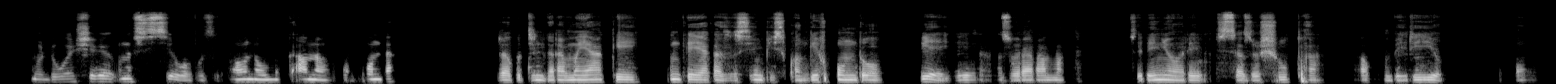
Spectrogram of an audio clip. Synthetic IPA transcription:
munduwe̞ʃe̞ṵno̞ʃi̥sirwakuziaunaumuka̰nawekufunda | rirakutindaɾamojake̞ | iŋɡe̞jakazo̞simbiswaŋɡe̞fundo̞ | uje̞ɦeazo̞ɾaɾama | ʐ̥iriɲo̞ɾeʐisazoʃupʰaː | k̚umberijo | ukoːŋo

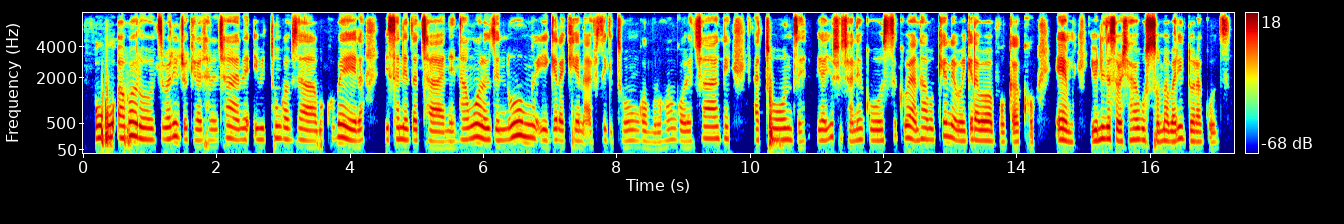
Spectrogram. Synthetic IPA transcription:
uβuʔaβoɾoziβaɾid͡ʒokiɾat͡ʃaːne̞t͡ʃaːne̞ʔiβituːŋɡwavjaːβo̞kuβe̞ːɾaβisane̞ːzat͡ʃaːne̞n̥haːmwoɾozinuːmŋe̞jiɡe̞ɾakʰe̞na̰a̰fi̥seɡitʰuːŋɡwamuɾuɦoːŋɡo̞ɾe̞t͡ʃaːŋhe̞atʰuːnze̞βiɾajuʃet͡ʃaːne̞ɡoːsekuβe̞ːɾanhaːβokʰe̞neβoiɡeɾaβaβavuɡakʰo̞emŋeiβiːn̥uvjo̞ːseβaʃakaɡusomaβaɾidoɾaɡuze̥

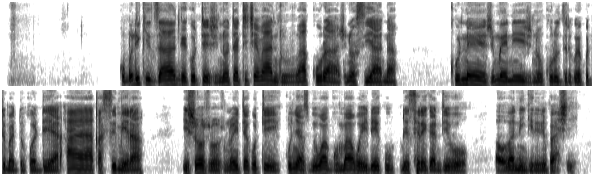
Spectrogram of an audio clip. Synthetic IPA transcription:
kuɓuɗikid͡zaŋɡe̞kutiʐino̞tatit͡ʃe̞ʋantʰuʋakuɾaʐino̞sijana | kune̞ʐimwe̞niʐino̞kuɾud͡zirwakut̬imadʱo̞kodʱe̞aʔajːkasimiɾa | iʐo̞ʐo̞ʐino̞itakutikuɲazwiwaɡʱumaweiɗekuɗe̞t͡se̞ɾe̞kandiʋo̞ | ɦaoʋaniŋɡiɾiripaːʃi

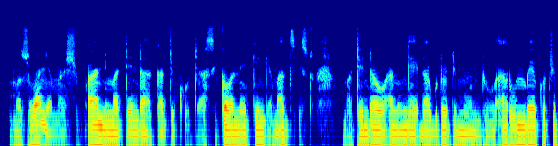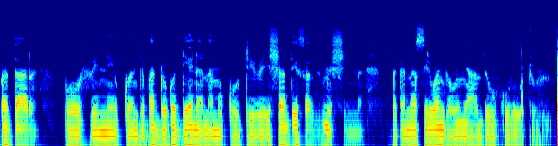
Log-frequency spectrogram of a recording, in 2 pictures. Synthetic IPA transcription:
mazuwaɲamaʃikanimate̞ndaːkatikutiasikaone̞kiŋɡe̞mad͡ziːso̥ma̰te̞ndaoʔanoŋɡeiɗak̬uto̞timuntʰua̰ɾumbe̞kut͡ʃipataɾa | pove̞ne̞ɡwaŋɡe̞madʱokodʱeenanamukotiʋeiʃandisaʐinuʃinaʐ̥akanasiɾiwaŋɡe̞ɦuɲanʐiɦukuɾṵːtṵ

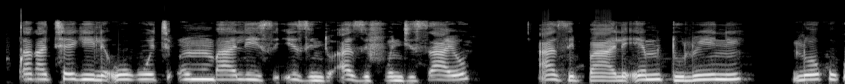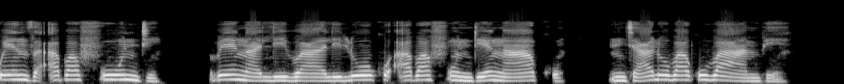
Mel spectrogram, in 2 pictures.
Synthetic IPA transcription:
ǃaɣatʰeɣilɛ̰ʔuɣutʰium̩βalisiʔizintʼɔ̰ʔazifundʱisajɔ | a̰zib̥ʱalɛ̰ʔem̩d̥ʱulwini | lokʰuɣwɛnd͡zʱa̰ʔaβafundʱi | βɛŋaliβalilɔkʰuʔaβafundʱɛŋakʰɔ | nd͡ʒʱalɔβaɣuβaːmbʱɛ̰

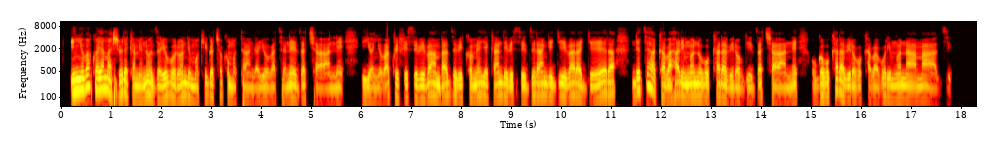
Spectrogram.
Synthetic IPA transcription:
iɲuβakwajamaʃuːɾe̞kaminuːzajuβuɾuːndimukʰiɡo̞t͡ʃo̞kʰumutʰaːŋɡajuːβat͡se̞ne̞ːzat͡ʃaːne̞ijo̞ɲuβakwifisiβiβaːmbaziβikʰo̞me̞je̞kaːndiβisiziɾaŋɡiɟiβaɾaɟe̞ːɾande̞t͡se̞hakʰaβaɦaɾimŋo̞nuβukʰaɾaβiɾo̞b̚ɡiːzat͡ʃaːne̞ub̚ɡoβukʰaɾaβiɾo̞βukʰaβaβuɾimŋo̞naːmaːzi

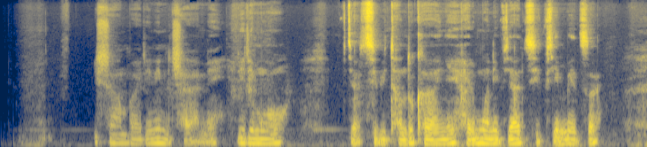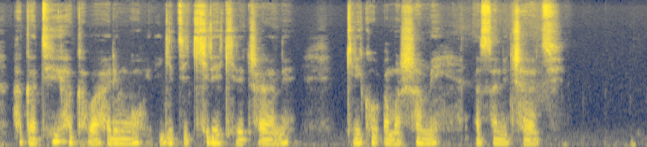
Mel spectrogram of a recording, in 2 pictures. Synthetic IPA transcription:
iʃaːmbaɾininit͡ʃa̰ːne̞ɾiɾimŋo̞ | ivjaːt͡siβitʰaːndukʰaɲe̞haɾimŋo̞nivjaːt͡sivjeːme̞z̥a | haɡatʰihakʰaβahaɾimŋo̞iɡitʰikʰiɾekʰiɾe̞t͡ʃaːne̞ | kʰiɾikʰo̞ʔamaʃamiasanit͡ʃaːt͡si̥

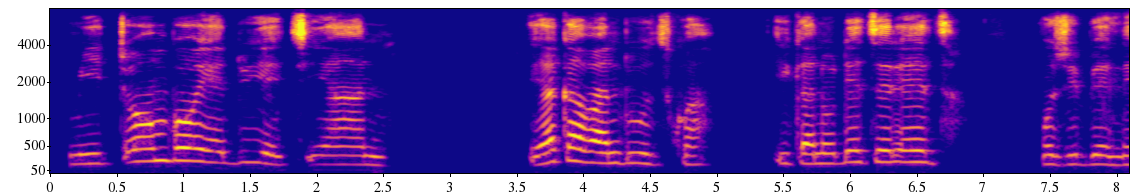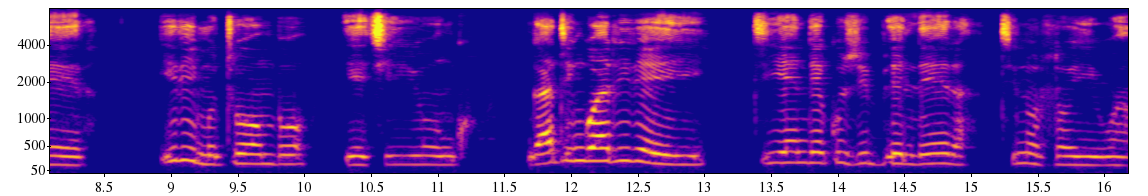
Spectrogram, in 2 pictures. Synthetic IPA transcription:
mito̞mbo̞je̞ɗuje̞t͡ʃianu | jakaʋandud͡zwa | ikano̞ɗe̞t͡se̞ɾe̞d͡zḁ | muʐibʱe̞ɮe̞ra | iɾimuto̞mbo̞ | je̞t͡ʃijuːŋɡu̥ | ŋɡatiŋɡwaɾire̞ji | tie̞nde̞kuʐibʱe̞ɮe̞ɾatino̞ɬo̞jiːwa

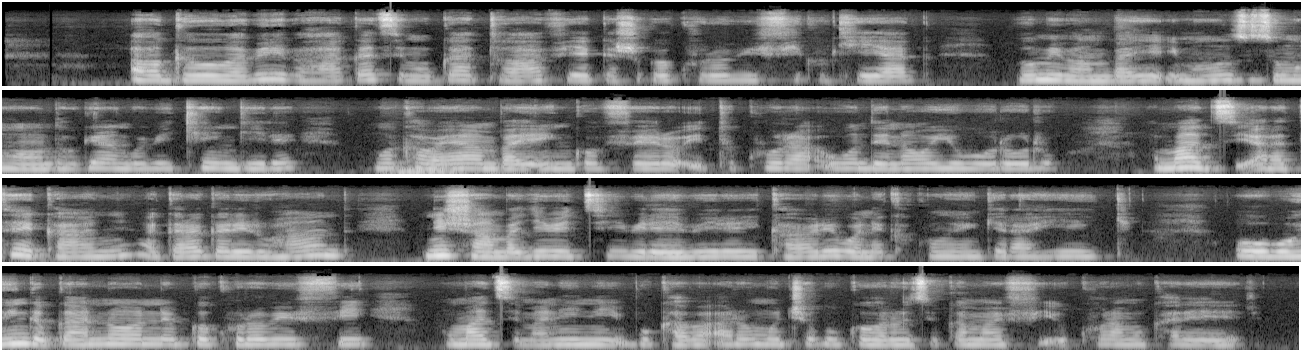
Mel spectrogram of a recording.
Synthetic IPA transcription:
aβaɡaβo̞βaβiɾiβaɦaɡaze̞mub̚ɡaːtʰo̞haːfijaɡaʃoɡakʰuɾoβifikukʰijaɡa | βomiβaːmbaje̞ʔimhuːnzuzumuɦoːndokuɡiɾaŋɡoβikʰiːŋɡiɾe̞umwakaβajaːmbaje̞iŋɡo̞fe̞ɾo̞ʔitukʰuɾaʔṵβuːndinawo̞juβuɾuɾu | amaːziaɾatʰe̞ːkaɲe̞aɡaɾaɡaɾiɾuɦaːndeniʃaːmbaɾɟiβitʰiβiɾe̞ːβiɾe̞ɾikʰaβaɾiβo̞ne̞kʰḁkumŋeːŋɡe̞ɾaɦiɟo | uuβuhiːŋɡab̚ɡaːno̞ːne̞b̚ɡokʰuɾoβifimumazimaniniβukʰaβaʔaɾomut͡ʃoɡub̚ɡoːhoɾo̞zib̚ɡamafḭukʰuɾamukʰaɾe̞ːɾe

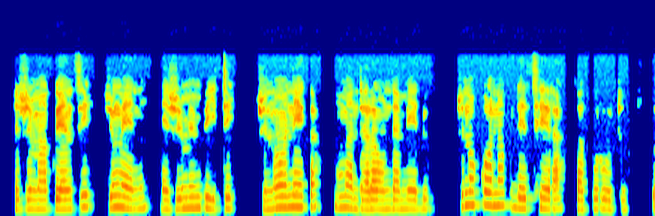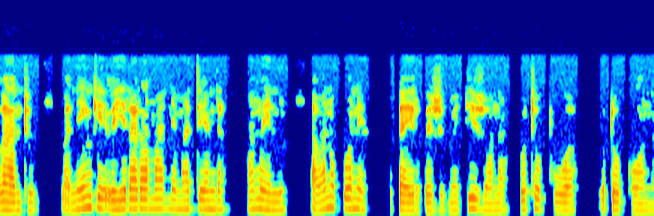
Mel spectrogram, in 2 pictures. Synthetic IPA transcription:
ʐimakwe̞nziʐ̥imwe̞nine̞ʐimimbiti | ʐ̥ino̞ːne̞ka | mumandaɾaundame̞ɗu | ʐ̥ino̞ko̞nakuɗe̞t͡se̞ɾakakuɾutu | ʋantʰu | ʋʔa̰ne̞ŋɡe̞ʋeiɾaɾamane̞mate̞ndaː | mwe̞ni | ɦa̰ʋano̞ko̞ne | kukairwe̞ʐimweɗiʐo̞naʋoto̞puwa | o̰to̞koːna

